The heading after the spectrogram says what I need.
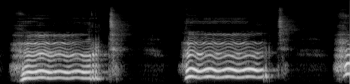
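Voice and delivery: sung hurt with a rolled R, rising; rolled R in rage. Shown as a demonstration. Teacher shows the rolled R for a raging queen. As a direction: sing hurt rolling the R in rage. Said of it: "it's okay here to roll the R".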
